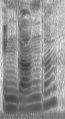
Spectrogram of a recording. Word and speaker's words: Nganga: So the first one you actually mentioned, I'm sorry, but you mispronounced it. It's actually pronounced Nganga.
